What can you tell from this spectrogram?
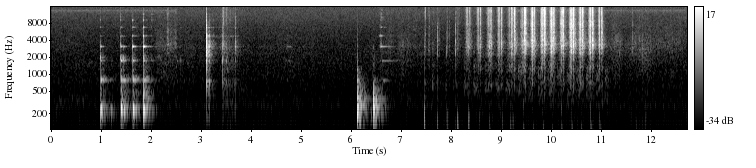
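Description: A wire whisk clinks against a ceramic bowl a few times. A flour sieve then knocks twice against a glass mixing bowl and is tapped rapidly, about six taps a second for some three seconds, sifting flour onto the batter.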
